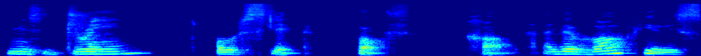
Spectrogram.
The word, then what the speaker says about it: خواب: facilitated to the خواب, and the verb is silent. I mean, you don't hear it anymore.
